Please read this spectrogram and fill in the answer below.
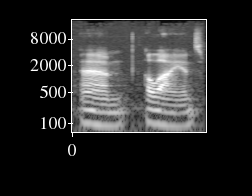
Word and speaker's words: Allianz: So I click it in a new tab, and I see, I was saying Allianz earlier today because Allianz is a life insurance company. I think this is actually pronounced Alliance, but in any case,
